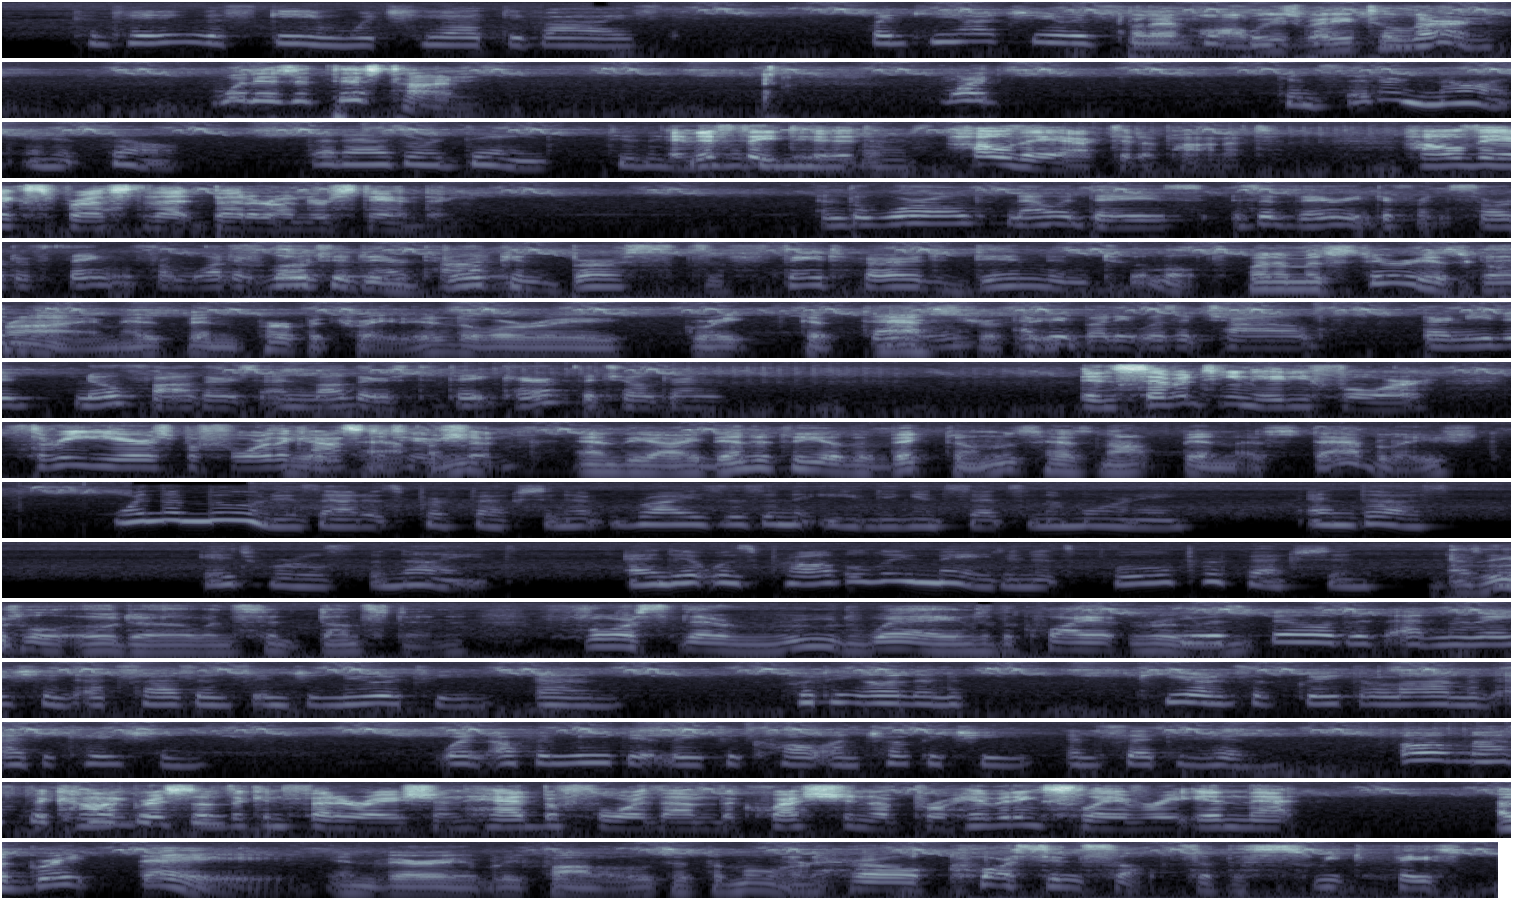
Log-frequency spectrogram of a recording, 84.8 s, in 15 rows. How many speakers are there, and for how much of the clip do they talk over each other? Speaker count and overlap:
seven, about 10%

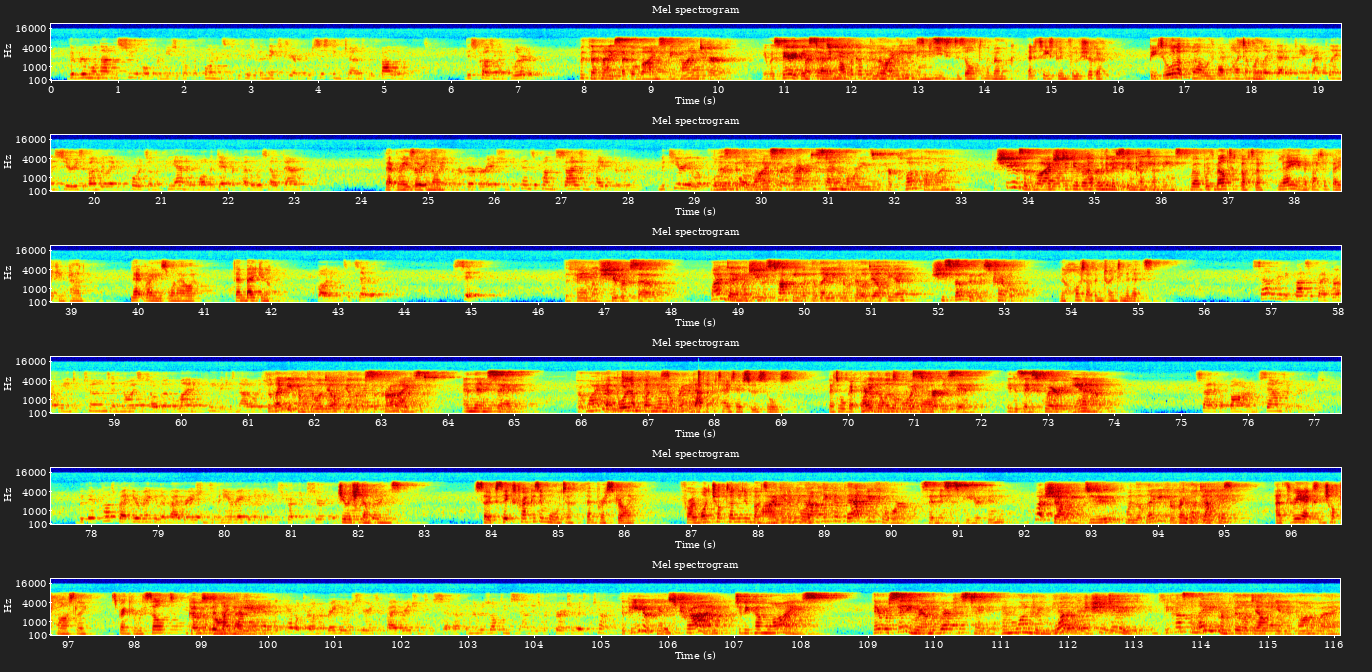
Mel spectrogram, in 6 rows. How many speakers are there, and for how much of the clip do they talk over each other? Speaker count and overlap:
three, about 18%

